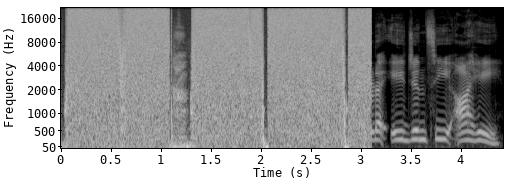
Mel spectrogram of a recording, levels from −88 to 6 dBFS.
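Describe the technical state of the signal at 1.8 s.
At 1.8 s the signal is corrupted by samples built from the wrong bytes, lasting from 0.0 to 3.10 s. Each sample's bytes are joined wrongly, so the rapidly changing low bits dominate. The speech becomes loud, harsh broadband noise, close to white on loud sounds.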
